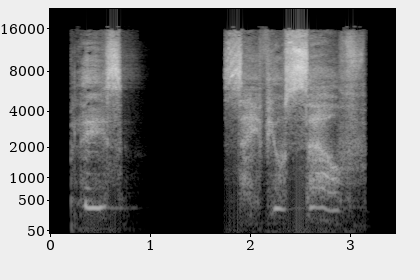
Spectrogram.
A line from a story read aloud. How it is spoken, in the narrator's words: she whispered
